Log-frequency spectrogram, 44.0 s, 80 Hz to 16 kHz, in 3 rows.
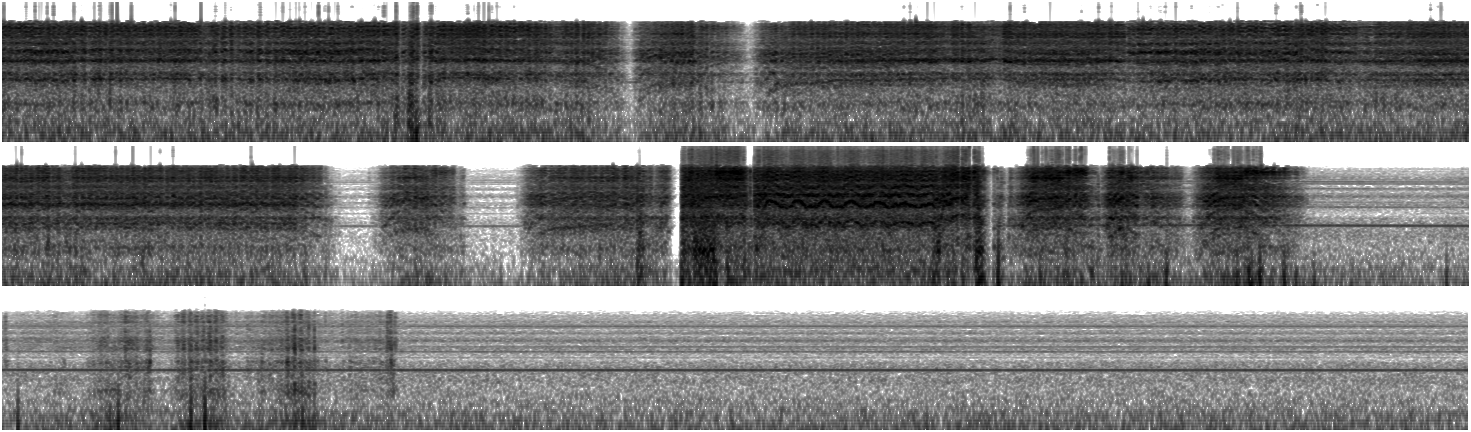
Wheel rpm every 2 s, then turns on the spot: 230, 220, 220, 100, 210, 220, 220, 210, 190, 60, 170, 210, 120, 60, 0, 20, 10, 0, 0, 0, 0, 0.
6-8 18-20 30-34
